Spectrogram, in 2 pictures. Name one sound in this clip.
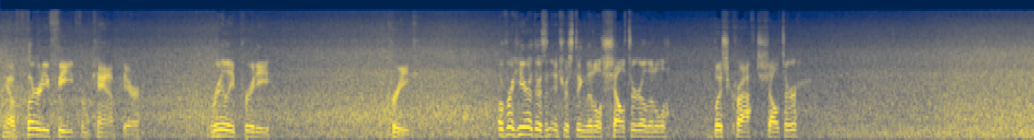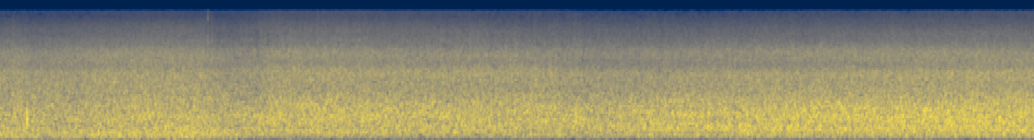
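A fast stream rushes and splashes over rocks nearby.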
